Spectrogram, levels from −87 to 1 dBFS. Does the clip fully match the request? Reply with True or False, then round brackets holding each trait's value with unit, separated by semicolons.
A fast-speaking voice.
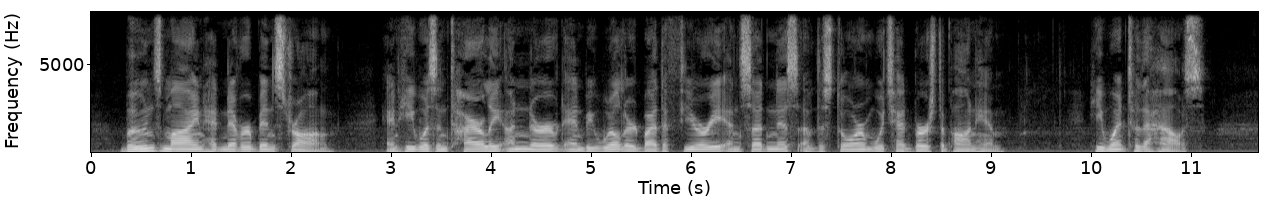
False (160 wpm)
